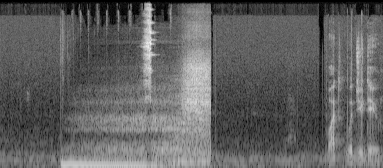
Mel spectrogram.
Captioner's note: brooding music; blade swishes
